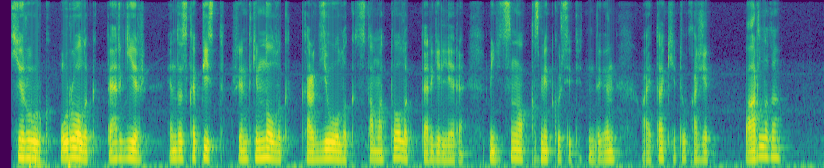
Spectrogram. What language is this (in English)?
Kazakh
